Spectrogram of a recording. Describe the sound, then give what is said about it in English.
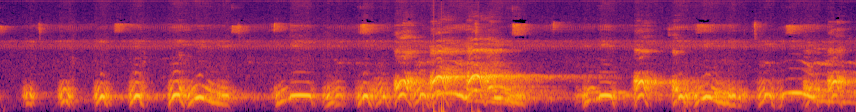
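A loud, frantic chorus of owl calls, rapid hoots and wild cackling, monkey-like cries rising to a raucous peak midway, over a steady high drone of night insects. “I remember a time in college that they were doing their monkey calling business”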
